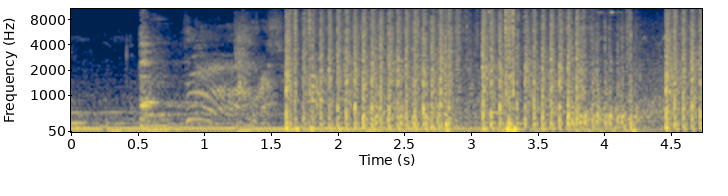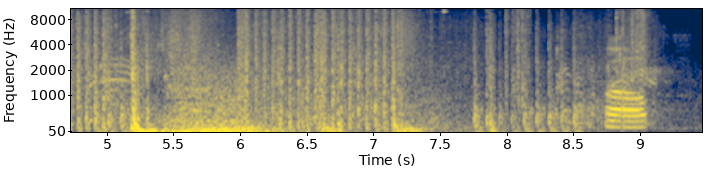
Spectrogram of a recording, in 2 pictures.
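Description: Sustained automatic gunfire rattles through a Ghost Recon Breakpoint co-op firefight, dense rapid bursts with heavy low booms that could include a grenade blast, while players talk over the shooting.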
